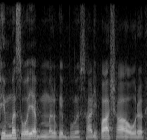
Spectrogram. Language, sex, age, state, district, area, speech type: Dogri, male, 30-45, Jammu and Kashmir, Udhampur, rural, spontaneous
